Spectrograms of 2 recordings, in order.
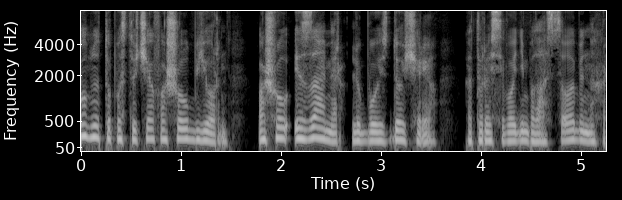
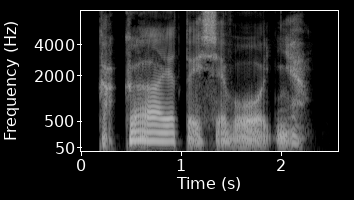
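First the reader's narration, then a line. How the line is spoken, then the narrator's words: Sighing. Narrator (Russian): вздохнул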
